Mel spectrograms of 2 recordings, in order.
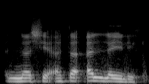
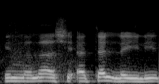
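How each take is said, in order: First: "al-layli" restarted with a sounded "a" after "nashi'ata"; counter-example with "al" pronounced separately; wrong unlinked reading. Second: Words joined, "nashi'ata al-layli" run together without a break; linked reading. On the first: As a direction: break before "al-layli" and voice its first vowel. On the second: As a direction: glide straight from "nashi'ata" into "l-layli". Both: Shown as a demonstration. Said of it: "on ne dit pas".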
